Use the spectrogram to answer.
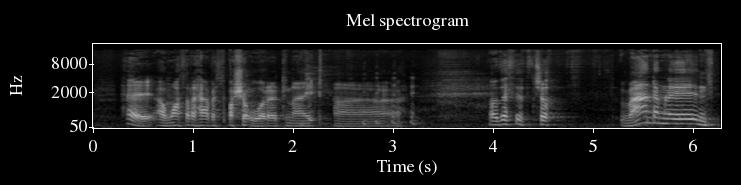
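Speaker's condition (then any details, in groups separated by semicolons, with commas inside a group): Deafness; unable to make phone calls unaided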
